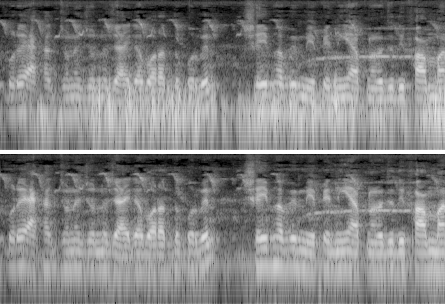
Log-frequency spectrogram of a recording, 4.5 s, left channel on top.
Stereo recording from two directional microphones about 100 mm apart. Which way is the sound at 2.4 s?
25° left (ahead or behind).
